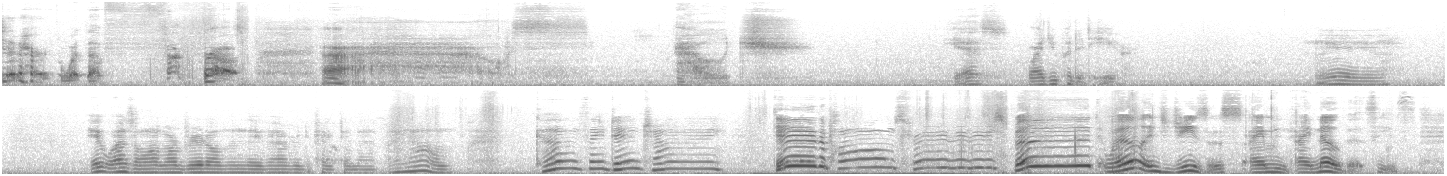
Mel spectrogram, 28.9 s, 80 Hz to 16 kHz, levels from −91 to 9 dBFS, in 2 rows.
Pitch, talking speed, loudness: 155 Hz, 95 wpm, -33 LUFS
